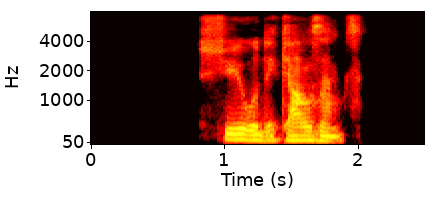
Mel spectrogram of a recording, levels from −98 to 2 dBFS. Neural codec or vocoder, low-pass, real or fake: codec, 16 kHz, 2 kbps, FreqCodec, larger model; 7.2 kHz; fake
